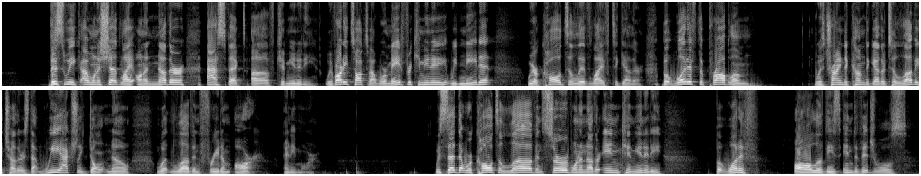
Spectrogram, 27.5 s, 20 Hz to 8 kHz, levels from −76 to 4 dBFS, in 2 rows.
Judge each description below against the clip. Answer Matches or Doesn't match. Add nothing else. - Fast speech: Doesn't match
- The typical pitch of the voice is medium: Matches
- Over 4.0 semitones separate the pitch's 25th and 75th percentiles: Matches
